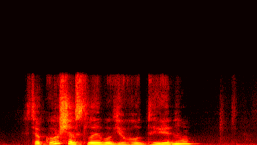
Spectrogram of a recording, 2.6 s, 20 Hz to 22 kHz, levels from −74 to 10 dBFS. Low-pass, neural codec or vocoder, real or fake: 10.8 kHz; codec, 16 kHz in and 24 kHz out, 0.6 kbps, FocalCodec, streaming, 4096 codes; fake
